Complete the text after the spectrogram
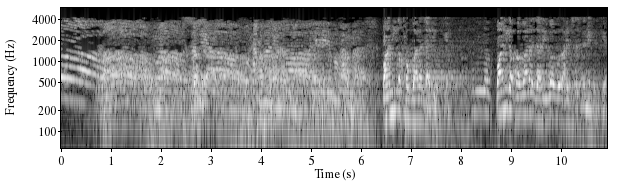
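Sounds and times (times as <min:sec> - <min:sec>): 
crowd at a religious sermon chanting a response: 0:00.7 - 0:06.3
speech: 0:06.4 - 0:10.9.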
